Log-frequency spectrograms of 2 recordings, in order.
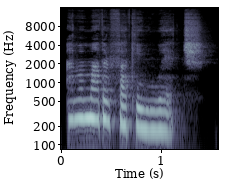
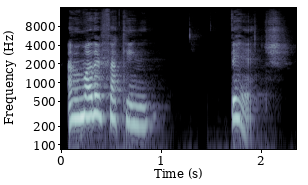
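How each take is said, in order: First: Said in the usual way. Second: "motherfucking" hit higher and louder, then "bitch"; emphatic boast. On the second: Acted. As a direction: punch "motherfucking", pause, land "bitch". Acted boast, escalated second take.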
